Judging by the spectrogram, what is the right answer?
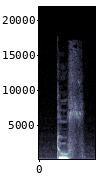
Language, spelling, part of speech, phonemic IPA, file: French, touffe, noun / verb, /tuf/, Fr-touffe.ogg
- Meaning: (noun) 1. tuft, clump, bunch of feathers, grass or hair, etc., held together at the base 2. female mons pubis; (verb) inflection of touffer: first/third-person singular present indicative/subjunctive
